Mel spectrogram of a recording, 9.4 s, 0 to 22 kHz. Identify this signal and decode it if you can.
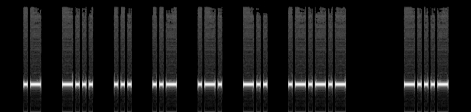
Morse code, heard as a keyed tone, about 18 wpm, spaced as for 12 wpm, 1000 Hz. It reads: ABSURD. <BT>
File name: qotdfiles / 12wpm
